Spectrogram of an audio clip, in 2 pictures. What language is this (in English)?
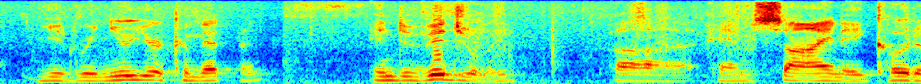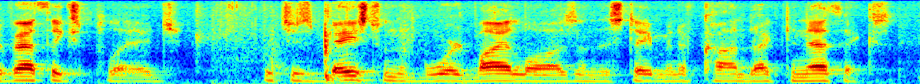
English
